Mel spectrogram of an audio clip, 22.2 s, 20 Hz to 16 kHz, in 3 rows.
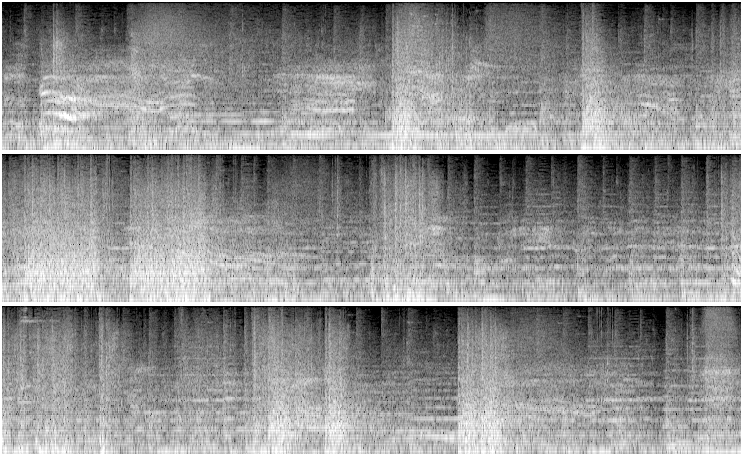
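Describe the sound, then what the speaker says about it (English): Enemies fire guns nonstop in Resident Evil 6, with dense, crashing bursts of shots and impacts that overlap throughout and swell into louder volleys every few seconds. "But these ones just happily keep on shooting at you."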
